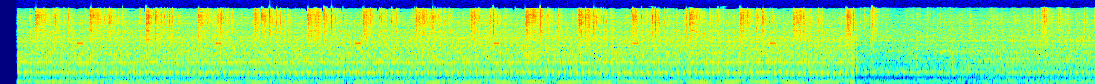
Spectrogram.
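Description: Old film projector sound effect: a rapid rhythmic mechanical clatter with a steady hum, crackling clicks and a faint tick about once a second. It cuts off about six and a half seconds in, leaving a low hiss.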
